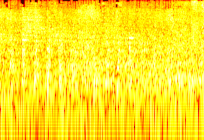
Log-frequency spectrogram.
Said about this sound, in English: Maybe a dust storm. The sound of a freight train.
